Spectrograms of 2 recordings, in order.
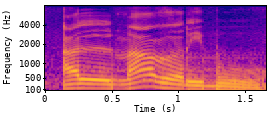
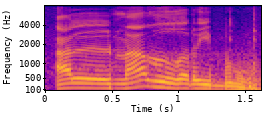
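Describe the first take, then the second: No difference in how they are said.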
